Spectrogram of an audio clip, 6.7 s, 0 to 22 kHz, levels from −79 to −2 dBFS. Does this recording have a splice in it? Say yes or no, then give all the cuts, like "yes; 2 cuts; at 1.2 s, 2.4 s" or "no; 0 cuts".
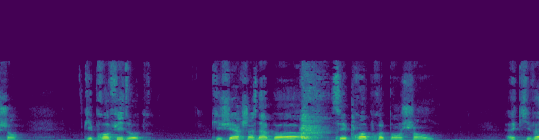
yes; 2 cuts; at 1.6 s, 3.2 s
